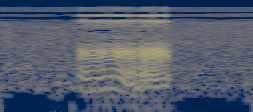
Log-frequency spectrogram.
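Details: Sleeping domestic cat snoring: a single half-second breath sound with a rough, fluttering tone that dips and rises slightly in pitch. It is set against a faint steady background hiss.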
